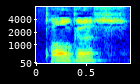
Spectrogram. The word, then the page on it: Tolgus: English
